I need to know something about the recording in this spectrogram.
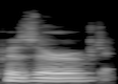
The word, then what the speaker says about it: preserved: Maybe we could do both preserved and intact. If we did both of those, if we start with preserved, which which syllable should get the accent in preserved? Preserved. The middle one.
